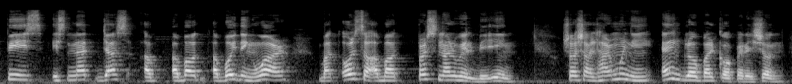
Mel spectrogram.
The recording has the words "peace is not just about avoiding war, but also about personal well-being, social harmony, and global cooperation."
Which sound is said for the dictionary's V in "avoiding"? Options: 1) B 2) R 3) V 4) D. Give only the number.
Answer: 1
